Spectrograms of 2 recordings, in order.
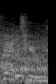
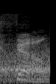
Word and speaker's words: Fetu: So, Coach Fetu spelled F E TU for the longest time. I was pronouncing in coach Feta like feta cheese.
